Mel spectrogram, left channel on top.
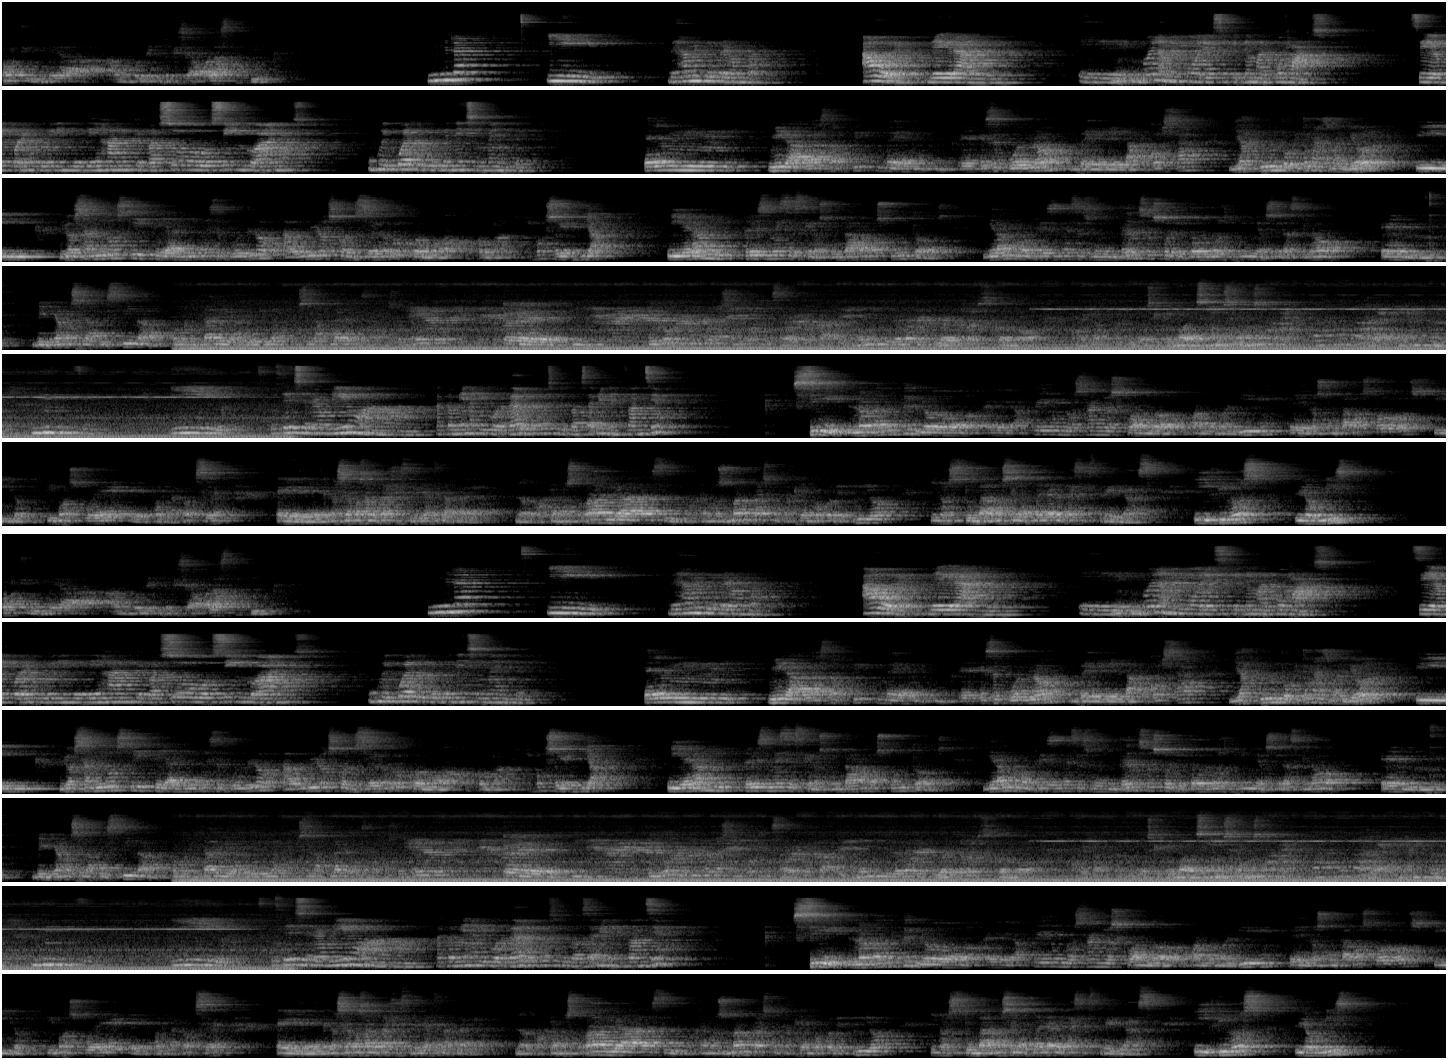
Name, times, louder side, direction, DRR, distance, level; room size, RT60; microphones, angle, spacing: voice 1, 0.0-2.6 11.1-11.5 18.5-18.6 20.9-21.8 22.1-26.4 26.7-34.9 35.5-38.3 38.7-42.3 42.7-43.3 43.6-47.8 48.3-49.3 49.8-53.7 54.0-56.2 56.8-57.8 65.7-81.1 81.5-83.7 84.1-84.8 85.1-85.6, left 1 dB, 5° right, -5 dB, 0.5 m, -30 dB
voice 2, 4.3-4.7 5.4-6.0 6.7-7.6 8.6-10.0 10.8-13.3 14.2-17.5 18.1-19.7 57.6-57.8 58.0-58.8 59.4-60.1 60.4-64.4, left 1 dB, 60° left, -3 dB, 0.5 m, -29 dB
Bus, 45.0-60.6, equal, 35° right, 0.8 m, -33 dB
4.2 x 2.1 x 2.5 m, 1.2 s
head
